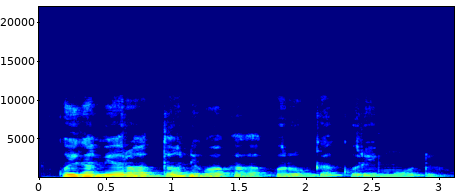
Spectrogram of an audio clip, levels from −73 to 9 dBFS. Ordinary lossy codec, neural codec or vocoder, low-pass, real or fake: none; vocoder, 24 kHz, 100 mel bands, Vocos; 10.8 kHz; fake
